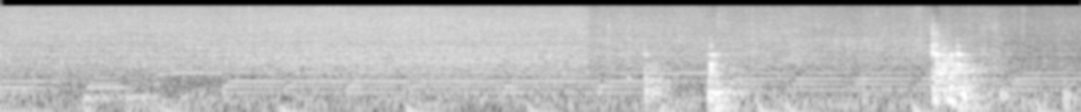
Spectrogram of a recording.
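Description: Cauliflower rice with cilantro and lime sizzling in a hot nonstick pan as it is stirred with a silicone spatula. The sizzle eases a little past halfway, and the spatula scrapes the pan twice, more loudly, near the end.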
